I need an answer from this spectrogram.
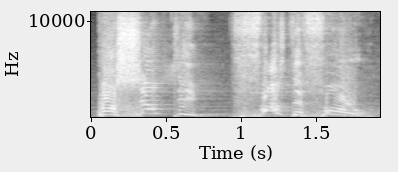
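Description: A man preaching in a very high, bright voice, shouting emphatic lines to a responding congregation. Music runs under his voice. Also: huge pitch swings, measured pace, creaky. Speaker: pastor. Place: church hall with congregation. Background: music and loud congregation.

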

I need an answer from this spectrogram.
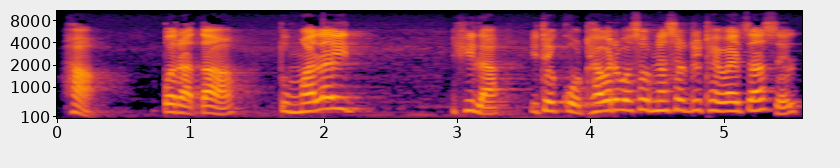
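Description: Brief: heartless older female brothel keeper, mocking, read by a woman narrator, mellow tone, dull recording. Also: high-pitched, animated, moderate pace, pitched above the performer's own voice. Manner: cold, mocking.

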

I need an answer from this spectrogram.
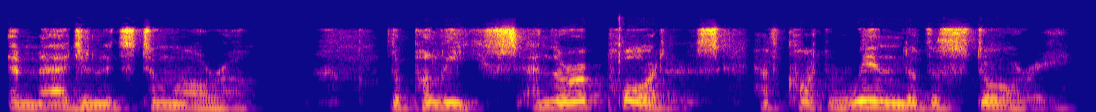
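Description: An older man playing a glib, haughty gentleman thief in a stage play read over a video call, lecturing with theatrical condescension. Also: fairly high pitch, normal speed, a little hiss or hum, natural voice. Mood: smooth condescension. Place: indoors, curtained room.

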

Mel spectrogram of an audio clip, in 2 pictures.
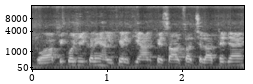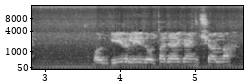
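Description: A bright, clear man's voice. He speaks on a fairly steady, level pitch and guides viewers through a home cooking recipe in a friendly way. A faint hum sits under his voice. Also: brisk, poor audio. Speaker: cooking channel host. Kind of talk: cooking tutorial. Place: home kitchen.

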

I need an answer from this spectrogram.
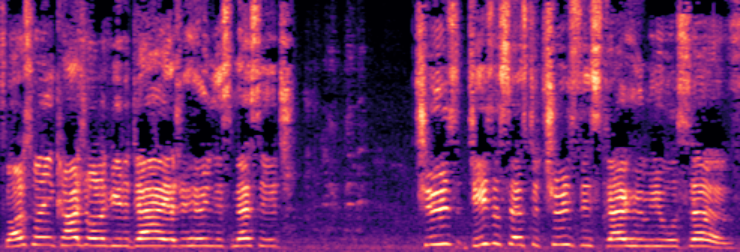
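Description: Woman preaching loud on a train, high voice, phone recording with lots of train rumble. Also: fairly even intonation, moderate pace, rough recording. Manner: fervent, repeated hallelujahs and direct appeals. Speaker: street preacher. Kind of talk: preaching aloud to train passengers. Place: inside a moving commuter train. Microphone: phone camera held by the preacher.

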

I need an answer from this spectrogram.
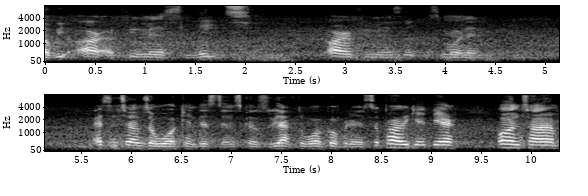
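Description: A man's voice: on the high side, noisy background. A young man, a college student, talking casually into his phone while walking outdoors on campus. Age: young adult. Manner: relaxed, loose and conversational.

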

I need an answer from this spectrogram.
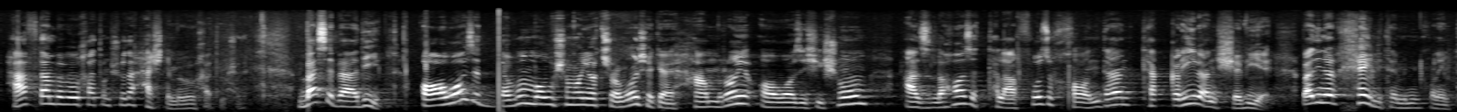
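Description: In a large hall, a man with an Afghan Dari accent teaches a televised literacy lesson in a high, slightly mellow voice with big pitch swings. Addressing his students directly, he asks questions and answers them himself, drawing out vowel sounds in repeated drills.

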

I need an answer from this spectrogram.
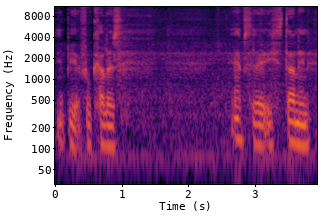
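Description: Relaxed man vlogging casually. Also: fairly low pitch, moderate pace, a little hiss or hum. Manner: relaxed, hesitant with fillers. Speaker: fishing vlogger. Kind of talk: casual vlog narration. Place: inside a parked car, then outdoors on seaside rocks.

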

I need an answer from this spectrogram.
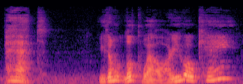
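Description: A man's voice: on the high side, big pitch swings, brisk, darkish tone, pitched above the performer's own voice. A man putting on a fretful worried mother. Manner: pleading, fretful questions. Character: worried older mother, anxious and caring.

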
